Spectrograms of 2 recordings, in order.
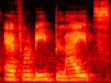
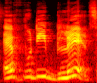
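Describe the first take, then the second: First: "Blights" said with a long i, like lights; spelled pronunciation. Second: Said in the usual way. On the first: Shown as a demonstration. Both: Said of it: "although it's spelled more like Blights".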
